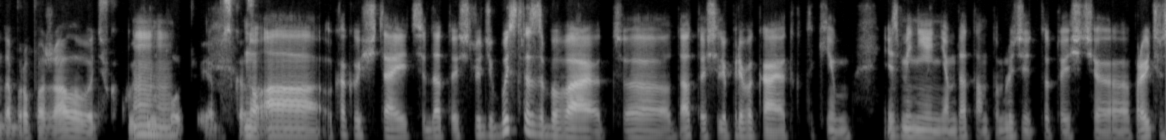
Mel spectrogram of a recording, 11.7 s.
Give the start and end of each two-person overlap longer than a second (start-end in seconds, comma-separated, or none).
none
